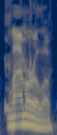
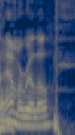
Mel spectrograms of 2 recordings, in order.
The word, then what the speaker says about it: Lamoriello: Lamoriello. Lamoriello, not Amarillo.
